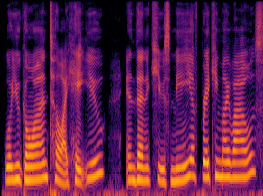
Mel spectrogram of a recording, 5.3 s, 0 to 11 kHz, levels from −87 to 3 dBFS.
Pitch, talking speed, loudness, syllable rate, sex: 200 Hz, 180 wpm, -17 LUFS, 4.0 syllables/s, female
